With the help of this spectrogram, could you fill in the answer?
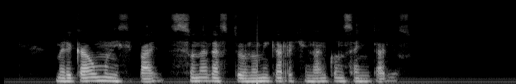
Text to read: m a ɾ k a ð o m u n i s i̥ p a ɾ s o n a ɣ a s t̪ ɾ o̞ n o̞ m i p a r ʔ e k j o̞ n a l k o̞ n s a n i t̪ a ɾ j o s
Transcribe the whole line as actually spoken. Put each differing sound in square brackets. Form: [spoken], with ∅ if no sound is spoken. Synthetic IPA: m [e] ɾ k a ð o m u n i s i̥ p a [l] s o n a ɣ a s t̪ ɾ o̞ n o̞ m i [k] a r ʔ e [x] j o̞ n a l k o̞ n s a n i t̪ a ɾ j o s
